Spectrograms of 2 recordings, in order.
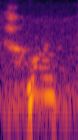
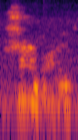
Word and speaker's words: jamón: The accent on the O here means that you want to stress on the O, the second syllable, and say jamón, not jamón.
